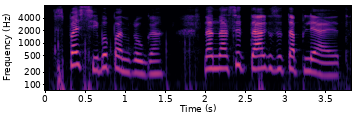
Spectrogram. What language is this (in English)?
Russian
